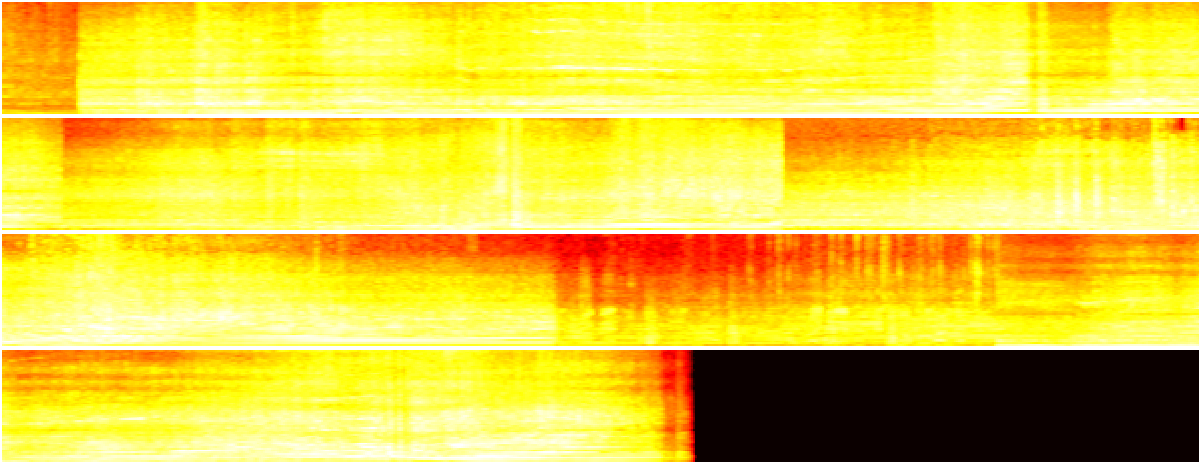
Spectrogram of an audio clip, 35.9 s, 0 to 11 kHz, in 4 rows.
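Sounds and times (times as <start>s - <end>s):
racing car engine at high revs: 0.0s - 32.2s.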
